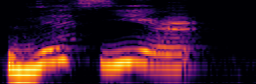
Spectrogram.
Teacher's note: this year which was sort of an sh sound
